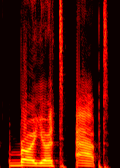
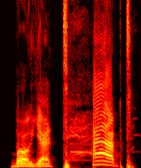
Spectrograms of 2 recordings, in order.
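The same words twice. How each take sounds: First: Mock British accent. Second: Slow drawn-out try. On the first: Trying out new slang again. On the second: Pretend. Trying out new slang.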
